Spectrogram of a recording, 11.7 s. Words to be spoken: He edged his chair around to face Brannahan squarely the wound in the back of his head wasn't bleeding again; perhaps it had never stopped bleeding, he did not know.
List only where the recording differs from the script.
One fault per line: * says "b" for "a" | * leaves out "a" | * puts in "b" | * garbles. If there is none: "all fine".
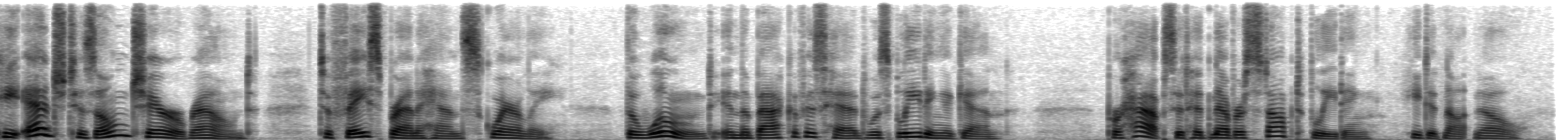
* puts in "own"
* says "was" for "wasn't"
